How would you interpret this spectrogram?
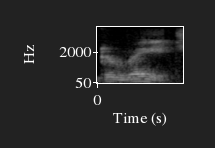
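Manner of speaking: usual speaking voice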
